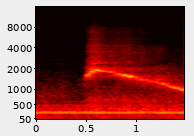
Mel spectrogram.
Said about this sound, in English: I whistled.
